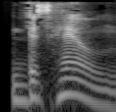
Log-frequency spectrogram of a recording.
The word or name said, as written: dishelm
